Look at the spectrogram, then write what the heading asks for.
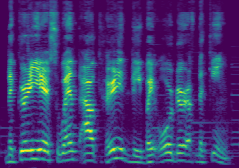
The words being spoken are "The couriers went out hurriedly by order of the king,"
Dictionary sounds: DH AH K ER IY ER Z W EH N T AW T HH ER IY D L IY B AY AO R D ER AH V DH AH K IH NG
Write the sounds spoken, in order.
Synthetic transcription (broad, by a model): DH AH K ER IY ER S W EH N T AW T HH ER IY D L IY B AY AO R D ER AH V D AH K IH NG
